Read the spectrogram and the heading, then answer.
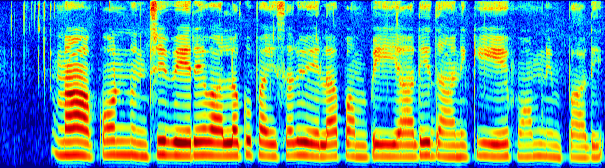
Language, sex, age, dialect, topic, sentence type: Telugu, female, 18-24, Telangana, banking, question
